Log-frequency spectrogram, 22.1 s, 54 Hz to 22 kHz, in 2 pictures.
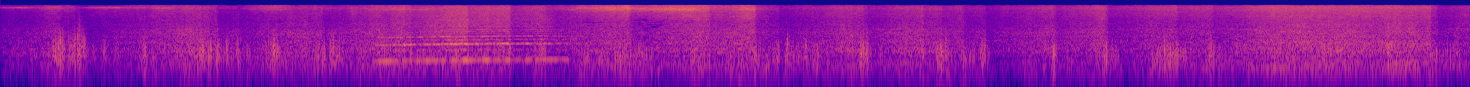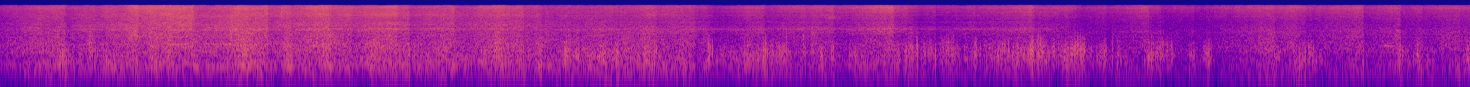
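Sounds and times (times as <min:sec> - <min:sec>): rush and knocking of running train: 0:00.0 - 0:22.0
steam locomotive whistle: 0:02.8 - 0:04.7.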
